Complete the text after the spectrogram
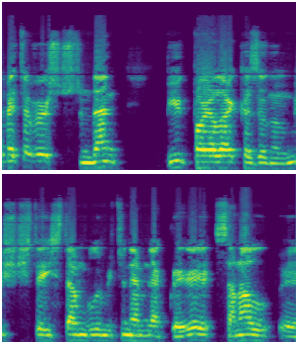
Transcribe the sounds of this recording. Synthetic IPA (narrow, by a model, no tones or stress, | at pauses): met̪ʰavøɾsy̥st̪ynd̪æn | b̥yjyc̚pʰaɾalˠaɾkʰazanɯlˠmɯʃi̥ʃt̪ʰɛist̪ʰanbulˠunbyt̪ʰynɛmlʲæclʲˠeɾɯsanalˠ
